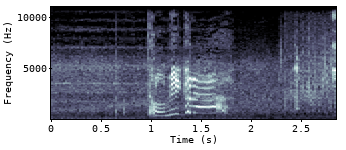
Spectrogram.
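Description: A young woman shouts in alarm.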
